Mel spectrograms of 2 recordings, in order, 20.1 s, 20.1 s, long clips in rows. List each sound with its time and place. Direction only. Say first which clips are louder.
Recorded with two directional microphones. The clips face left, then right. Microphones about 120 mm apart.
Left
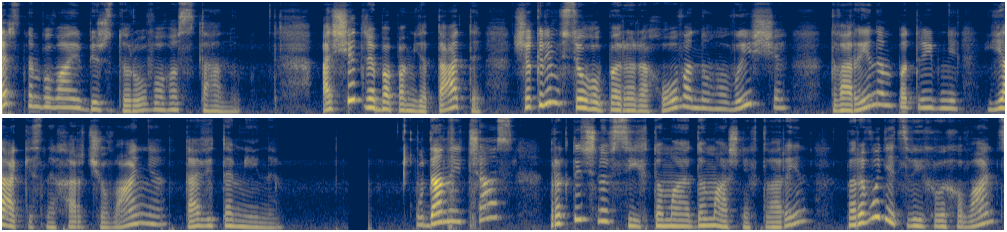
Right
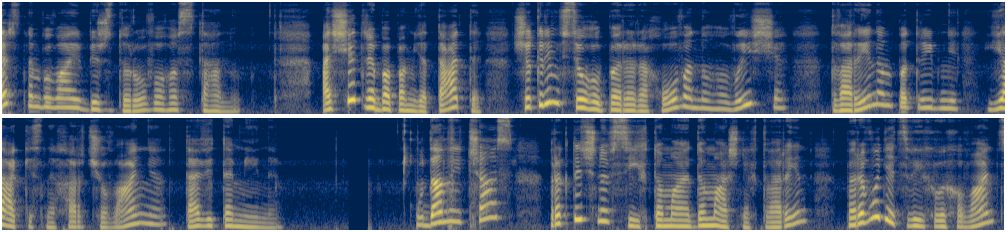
0.0 s speech: right 6 dB; 40° right (ahead or behind)
14.0 s speech: right 3 dB; 20° right (ahead or behind)
14.8 s speech: right 7 dB; 75° right (ahead or behind)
